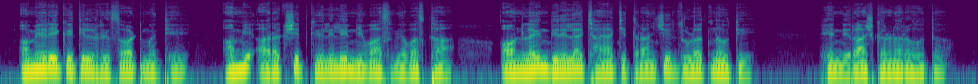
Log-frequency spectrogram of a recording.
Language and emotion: Marathi, sad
